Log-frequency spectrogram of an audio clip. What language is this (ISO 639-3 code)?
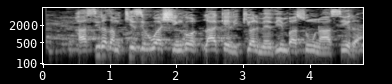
swa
